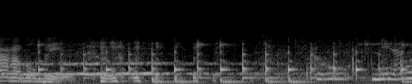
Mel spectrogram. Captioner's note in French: Rire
